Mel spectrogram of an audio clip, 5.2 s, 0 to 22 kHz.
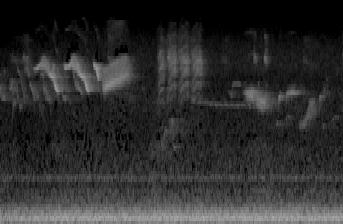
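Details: On Mount Rokko in Hyogo, 21 May 2020, a Narcissus flycatcher gives bright rising and falling whistled phrases, followed by a gap and softer whistles, all over a constant heavy low rumble.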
